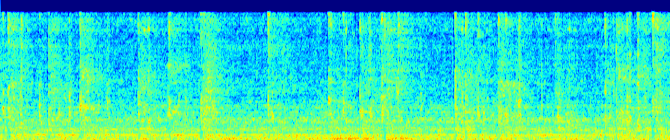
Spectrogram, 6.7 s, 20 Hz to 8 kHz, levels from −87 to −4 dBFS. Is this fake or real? fake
